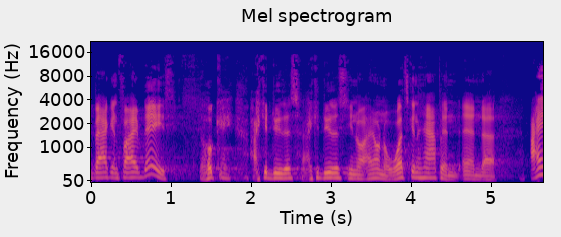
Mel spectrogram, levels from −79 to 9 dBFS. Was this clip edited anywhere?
yes; 2 cuts; at 1.4 s, 4.4 s

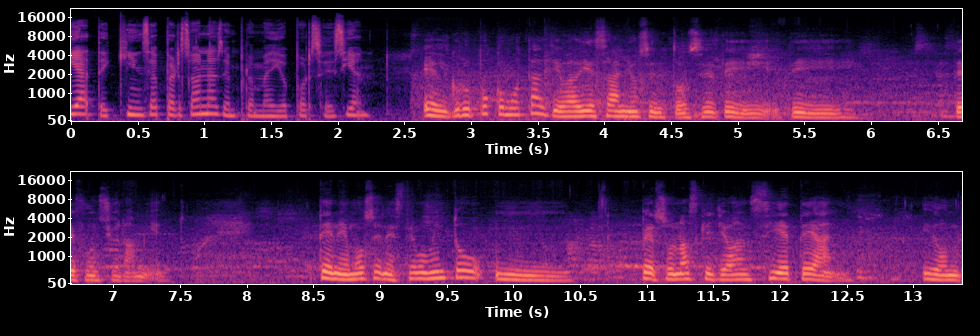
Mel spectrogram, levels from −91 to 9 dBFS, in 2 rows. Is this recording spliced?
yes; 1 cut; at 2.5 s

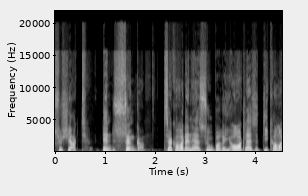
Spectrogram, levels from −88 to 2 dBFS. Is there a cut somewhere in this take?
yes; 1 cut; at 2.1 s

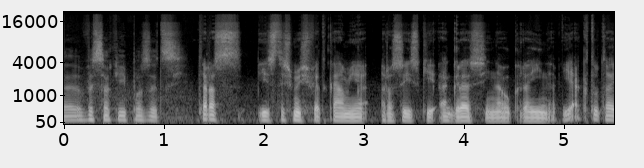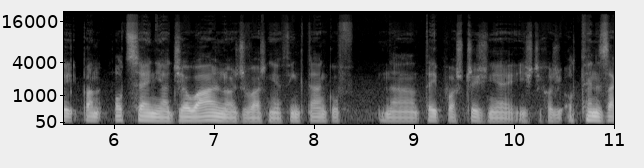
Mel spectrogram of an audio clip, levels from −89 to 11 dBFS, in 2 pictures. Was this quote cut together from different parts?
no; 0 cuts

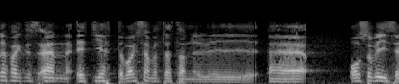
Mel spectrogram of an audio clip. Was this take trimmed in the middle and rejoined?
yes; 1 cut; at 2.7 s

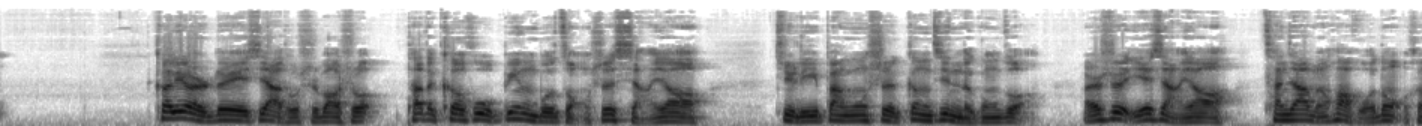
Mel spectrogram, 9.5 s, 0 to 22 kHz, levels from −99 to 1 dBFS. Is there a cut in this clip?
yes; 1 cut; at 1.0 s

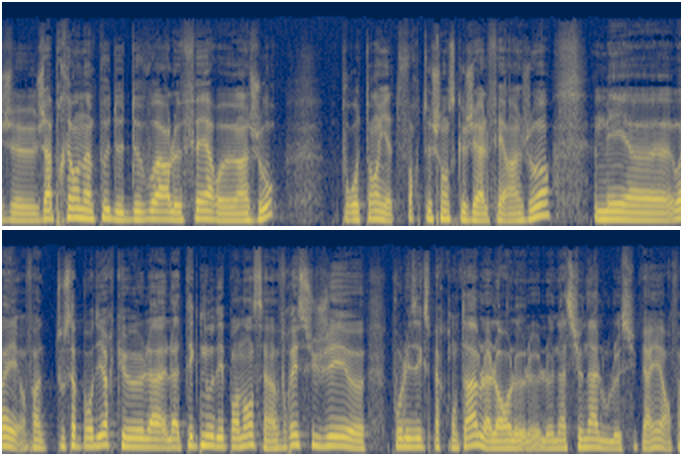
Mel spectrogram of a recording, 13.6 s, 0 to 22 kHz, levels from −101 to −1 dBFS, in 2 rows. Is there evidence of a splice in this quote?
yes; 1 cut; at 12.0 s

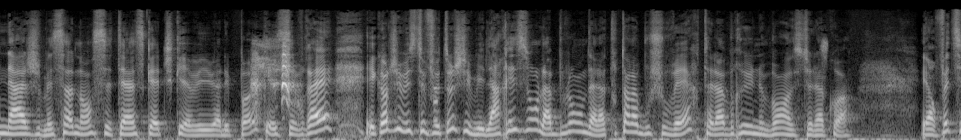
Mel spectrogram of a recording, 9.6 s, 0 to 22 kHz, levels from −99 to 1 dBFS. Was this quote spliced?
yes; 1 cut; at 8.2 s

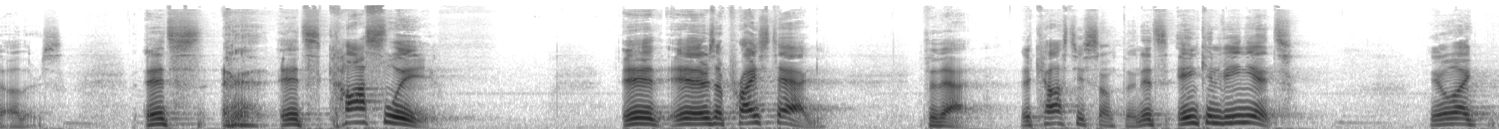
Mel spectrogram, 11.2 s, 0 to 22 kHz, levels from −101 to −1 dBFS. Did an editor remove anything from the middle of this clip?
no; 0 cuts

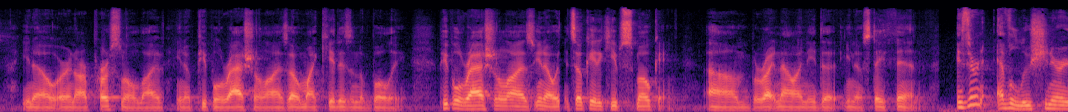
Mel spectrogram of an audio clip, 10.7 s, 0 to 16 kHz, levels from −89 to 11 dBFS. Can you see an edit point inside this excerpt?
yes; 3 cuts; at 1.6 s, 5.6 s, 7.5 s

